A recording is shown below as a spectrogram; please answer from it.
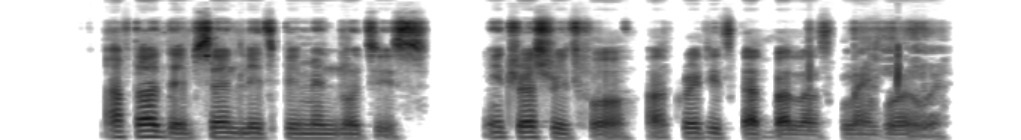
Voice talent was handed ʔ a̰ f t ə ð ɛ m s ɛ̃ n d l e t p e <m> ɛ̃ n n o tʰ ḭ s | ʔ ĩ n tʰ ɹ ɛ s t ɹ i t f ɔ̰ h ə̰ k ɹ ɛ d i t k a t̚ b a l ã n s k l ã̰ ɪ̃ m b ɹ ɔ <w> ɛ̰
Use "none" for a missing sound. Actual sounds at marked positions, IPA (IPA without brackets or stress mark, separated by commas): m, w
